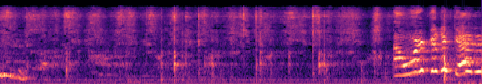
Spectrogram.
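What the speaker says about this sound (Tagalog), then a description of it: "So, imimix lang natin ang imimix. Oh, go mix." A child stirs hair conditioner and vinegar in a bowl, giving soft repeated scrapes and clinks of a utensil against the bowl, while an adult and someone talk over it.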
